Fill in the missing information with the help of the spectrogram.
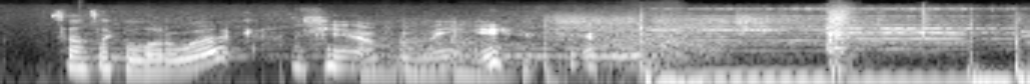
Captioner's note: laughs; upbeat music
